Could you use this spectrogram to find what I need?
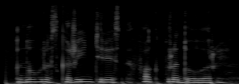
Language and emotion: Russian, neutral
